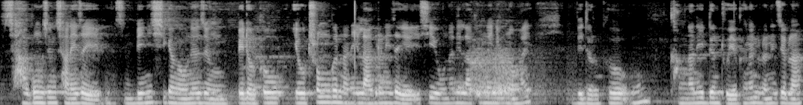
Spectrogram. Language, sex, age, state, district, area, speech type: Bodo, male, 30-45, Assam, Chirang, rural, spontaneous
